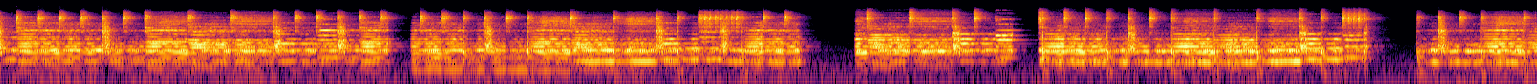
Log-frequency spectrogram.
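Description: A bright, repeating electronic ringtone melody plays loudly through a small Samsung Galaxy phone speaker, looping with brief pauses between phrases.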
